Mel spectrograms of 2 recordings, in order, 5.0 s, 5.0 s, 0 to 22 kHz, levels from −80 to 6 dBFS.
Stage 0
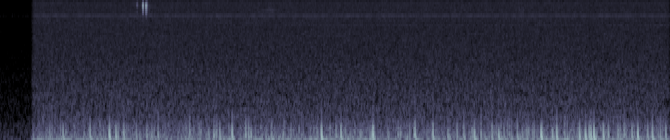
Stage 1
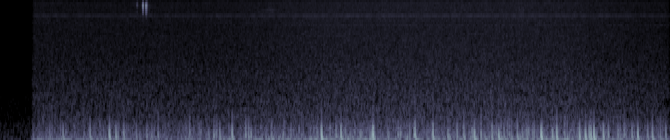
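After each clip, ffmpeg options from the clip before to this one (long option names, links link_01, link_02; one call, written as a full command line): ffmpeg -i in.wav -af "dynaudnorm=framelen=390:gausssize=5:maxgain=4dB,volume=-7dB" out.wav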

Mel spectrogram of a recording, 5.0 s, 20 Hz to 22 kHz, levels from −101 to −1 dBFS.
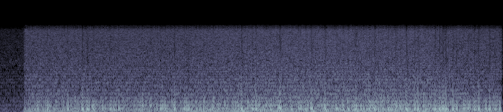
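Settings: ffmpeg -i in.wav -af "aecho=1:1:7.5:0.8,aresample=16000,asoftclip=type=tanh:threshold=-32dB,aresample=44100,volume=1.5dB" out.wav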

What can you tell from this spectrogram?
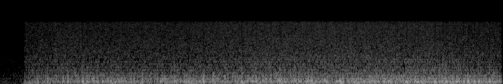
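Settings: ffmpeg -i in.wav -af "aecho=1:1:151.6|285.7:0.631|0.631,volume=1.5dB" out.wav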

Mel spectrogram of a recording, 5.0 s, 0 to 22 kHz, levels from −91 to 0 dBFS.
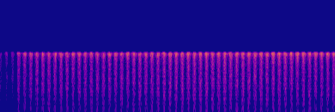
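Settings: ffmpeg -i in.wav -af "lowpass=frequency=3100:width_type=q:width=0.5098,lowpass=frequency=3100:width_type=q:width=0.6013,lowpass=frequency=3100:width_type=q:width=0.9,lowpass=frequency=3100:width_type=q:width=2.563,afreqshift=-3700,aeval=exprs='val(0)*pow(10,-29*(0.5-0.5*cos(2*PI*11*n/s))/20)':channel_layout=same,volume=-1.5dB" out.wav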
